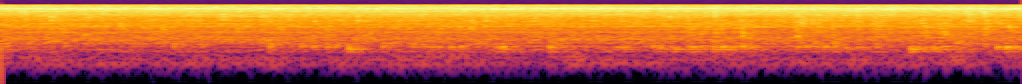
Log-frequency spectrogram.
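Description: Running tap water streams steadily into a sink while razor blades are rinsed under it, a continuous close, even gush with no talk.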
